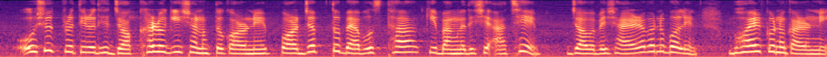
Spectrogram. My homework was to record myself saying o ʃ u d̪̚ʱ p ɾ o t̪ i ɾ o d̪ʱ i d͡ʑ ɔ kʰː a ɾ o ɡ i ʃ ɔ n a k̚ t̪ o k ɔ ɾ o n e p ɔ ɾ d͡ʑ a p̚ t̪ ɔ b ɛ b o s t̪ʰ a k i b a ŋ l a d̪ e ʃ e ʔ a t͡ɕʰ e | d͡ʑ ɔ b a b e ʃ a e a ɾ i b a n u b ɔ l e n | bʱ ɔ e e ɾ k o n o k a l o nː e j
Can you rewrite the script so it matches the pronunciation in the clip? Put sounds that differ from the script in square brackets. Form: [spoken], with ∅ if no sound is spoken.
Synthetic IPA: o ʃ u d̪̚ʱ p ɾ o t̪ i ɾ o d̪ʱ i d͡ʑ ɔ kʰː a ɾ o ɡ i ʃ ɔ n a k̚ t̪ o k ɔ ɾ o n e p ɔ ɾ d͡ʑ a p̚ t̪ [o] b ɛ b o s t̪ʰ a k i b a ŋ l a d̪ e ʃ e ʔ a t͡ɕʰ e | d͡ʑ ɔ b a b e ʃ a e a ɾ [a] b a n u b ɔ l e n | bʱ ɔ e e ɾ k o n o k a [ɾ] o nː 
